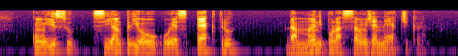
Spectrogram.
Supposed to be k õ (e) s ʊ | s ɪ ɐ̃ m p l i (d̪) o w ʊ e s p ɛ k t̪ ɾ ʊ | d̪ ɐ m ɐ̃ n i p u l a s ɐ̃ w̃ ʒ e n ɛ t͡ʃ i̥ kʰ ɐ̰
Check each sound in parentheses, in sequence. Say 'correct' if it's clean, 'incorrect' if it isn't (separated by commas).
incorrect, incorrect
